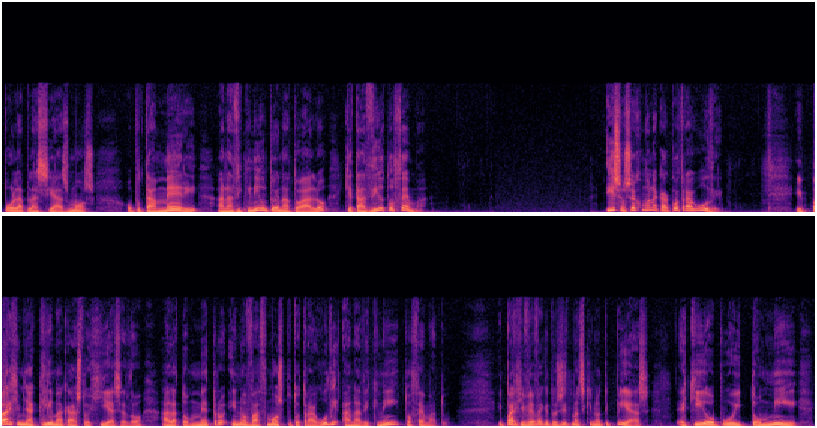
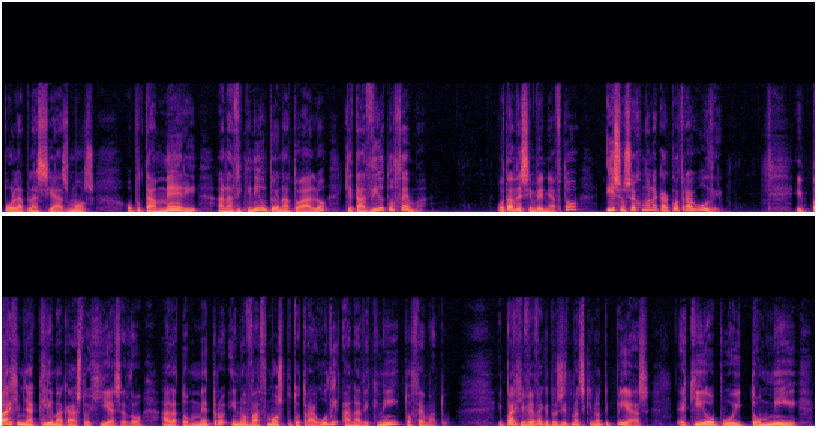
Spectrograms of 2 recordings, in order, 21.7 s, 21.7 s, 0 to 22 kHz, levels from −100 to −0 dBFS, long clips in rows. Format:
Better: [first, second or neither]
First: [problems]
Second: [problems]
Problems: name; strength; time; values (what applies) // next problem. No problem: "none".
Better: second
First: audio cutting out; at 6.5 s for 1.5 s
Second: none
